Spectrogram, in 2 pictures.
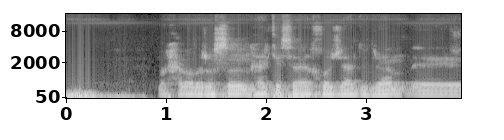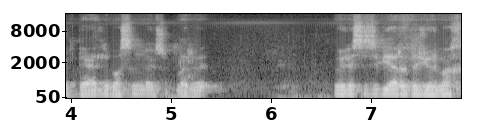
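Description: A man speaks steadily into a microphone over loudspeakers in an echoing hall.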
